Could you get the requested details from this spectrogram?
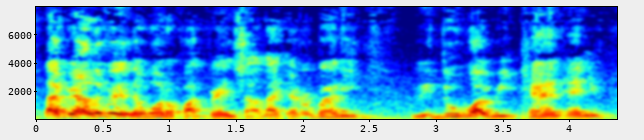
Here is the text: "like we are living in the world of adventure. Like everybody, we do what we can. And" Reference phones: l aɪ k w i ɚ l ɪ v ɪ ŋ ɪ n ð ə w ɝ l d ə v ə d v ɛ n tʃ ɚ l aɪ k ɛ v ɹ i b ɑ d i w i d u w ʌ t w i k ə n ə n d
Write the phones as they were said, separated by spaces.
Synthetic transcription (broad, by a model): l aɪ k w i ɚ l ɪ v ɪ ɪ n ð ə w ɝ d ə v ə d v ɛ n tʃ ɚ l aɪ k ɛ v ɹ i b ɑ d i w i d u w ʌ t w i k ə n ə n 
